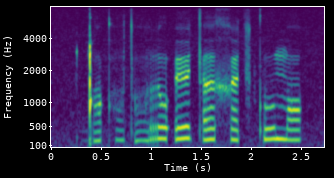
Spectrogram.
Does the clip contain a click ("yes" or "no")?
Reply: yes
